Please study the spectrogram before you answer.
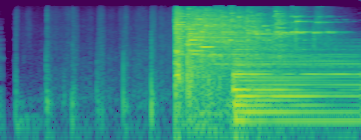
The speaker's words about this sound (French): Oh, mes patatras oh, J'ai renversé le vase de Chine qui s'est écrasé au sol et brisé en mille morceaux.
